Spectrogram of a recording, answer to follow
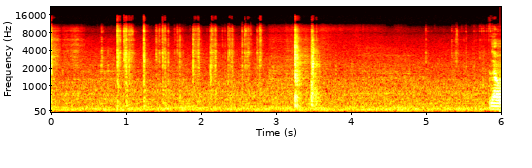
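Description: Faint light clicks and taps, about a dozen in the first three and a half seconds, with the two loudest a little past three seconds, from hands handling a DC power-supply module and its test wire.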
